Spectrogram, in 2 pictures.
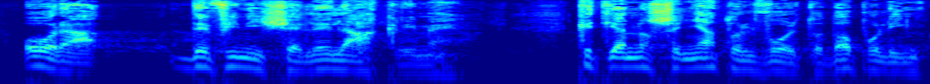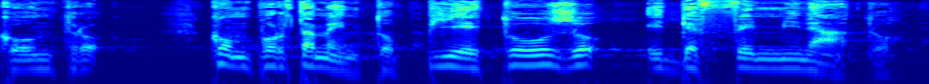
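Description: A man delivers dramatic stage narration, grave and deliberate. His slow phrasing rises and falls widely, and his voice is somewhat husky. It carries a long hall reverb. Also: low voice. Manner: grave, measured, deliberate pauses. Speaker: actor-narrator. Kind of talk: dramatic theatrical narration, addressed in second person.

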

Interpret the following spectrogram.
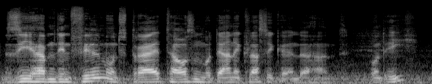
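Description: An actor playing a brooding, self-doubting male novelist in a German radio drama, speaking in a measured, literary way. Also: on the low side, a little hiss or hum, lightly acted. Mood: subdued, pleading.

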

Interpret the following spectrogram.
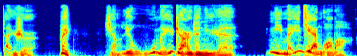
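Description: Cast: man playing a rowdy jovial swordsman, gravelly, big swings in pitch. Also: huge pitch swings, unhurried, no echo, heavily acted. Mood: enthusing. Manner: brash and teasing, dragging out words. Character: bold, jovial male swordsman, teasing.

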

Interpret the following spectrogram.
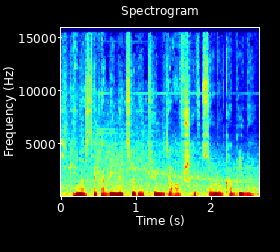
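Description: A man's voice: deep voice, completely flat delivery, fast, vocal fry, over music. An actor playing a brooding, weary man who narrates his own story in a radio drama, subdued and sometimes hesitant. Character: brooding, weary male first-person narrator under suspicion.

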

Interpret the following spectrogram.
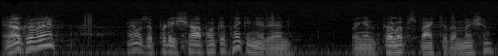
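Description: An American actor playing a wry, folksy but commanding police lieutenant in a 1940s radio noir drama. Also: male voice, lowish voice, very animated, fast, a little mellow, low-quality recording.

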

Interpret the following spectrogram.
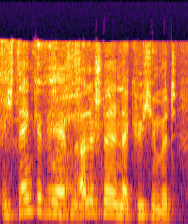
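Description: Fast-talking, earnest teenage boy. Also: high voice. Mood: polite, earnest. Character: polite, keen teenage boy detective. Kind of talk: 1980s children's radio play acting.

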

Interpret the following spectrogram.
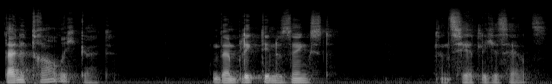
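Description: A traveller deeply in love in an old-style radio drama. His voice is low, and he speaks with solemn, intimate devotion, like someone resigned to fate. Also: slow, creaky, a bit bright, full character voice. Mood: tender, fervent. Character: male traveller, devoted, fatalistic lover. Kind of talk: classic German radio play acting.

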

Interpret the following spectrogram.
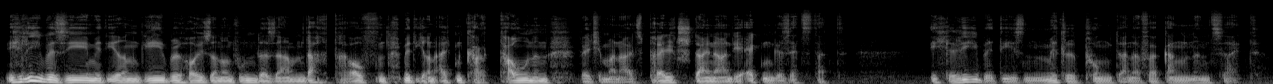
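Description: Very deep, husky old chronicler. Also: male voice, mellow. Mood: fond, nostalgic. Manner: measured, lyrical, contemplative delivery. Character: wistful old male chronicler reminiscing about his beloved alley. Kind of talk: literary radio play narration.

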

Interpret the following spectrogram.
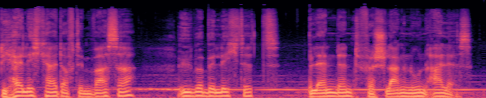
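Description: An actor playing a disoriented, brooding man who narrates a literary radio drama in an introspective, measured way. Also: fairly low pitch, steady tone, close to an everyday voice. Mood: brooding, reflective. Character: disoriented, brooding male first-person narrator adrift in a crowd. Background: prominent music.

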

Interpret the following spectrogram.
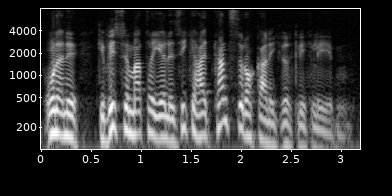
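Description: An actor playing an embittered, ambitious lawyer husband who talks in an argumentative, colloquial way in a naturalistic radio play. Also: male voice, a little high, sing-song, fast. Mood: angry, frustrated. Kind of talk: naturalistic radio play, one side of a phone call.

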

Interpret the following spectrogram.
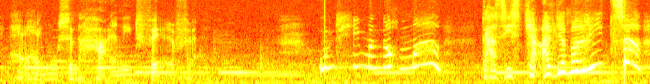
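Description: High, swooping, gossipy German lady. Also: wildly swooping pitch, a little slow, loud music behind the voice, full character voice. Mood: gossipy delight. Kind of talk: radio drama acting.

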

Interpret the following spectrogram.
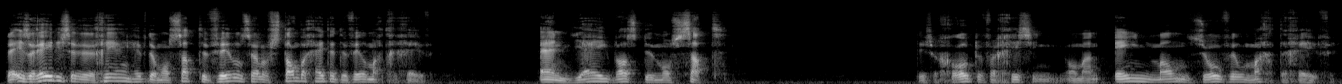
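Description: A stern, measured government leader. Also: male voice, medium pitch, animated, fairly bright tone. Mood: grave, resigned. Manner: formal, measured, authoritative. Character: stern, weighty Israeli government leader rebuking his intelligence chief. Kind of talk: radio drama acting.

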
